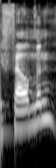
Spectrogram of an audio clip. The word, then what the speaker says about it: Felman: episode for you today we're joined by fellman who is the head of trading at block tower i hope i pronounced your name and your company name in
